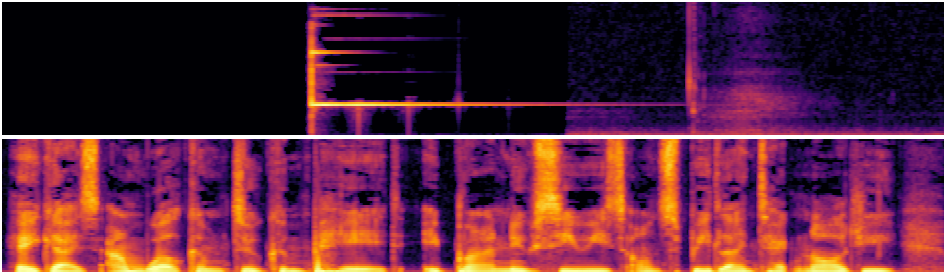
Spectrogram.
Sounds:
ding

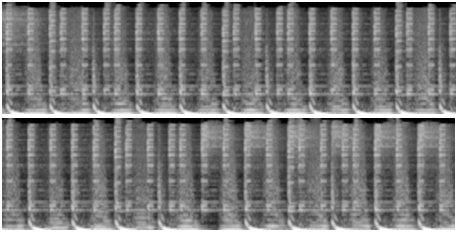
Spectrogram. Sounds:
music, musical instrument

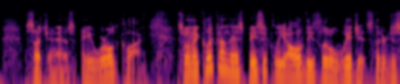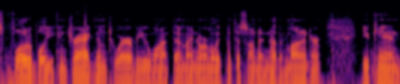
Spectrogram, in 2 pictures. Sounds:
speech

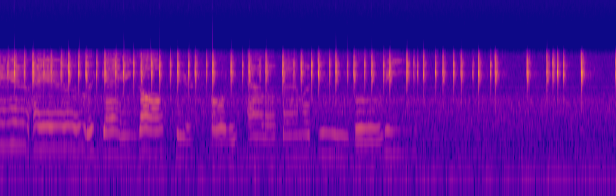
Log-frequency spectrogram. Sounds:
rattle

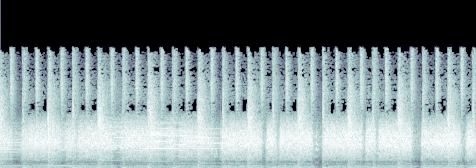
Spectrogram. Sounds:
rhythm and blues, music

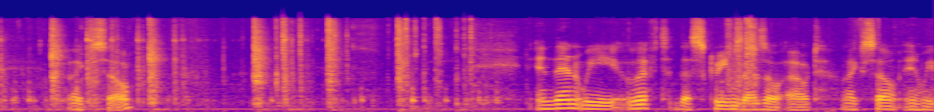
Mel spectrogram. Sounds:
inside a small room, speech

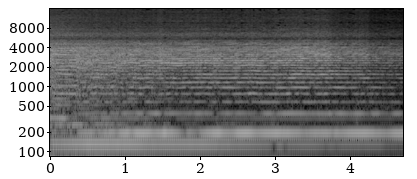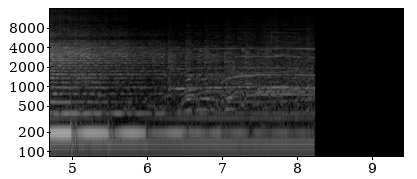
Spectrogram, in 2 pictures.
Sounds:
music, musical instrument, heavy metal, speech

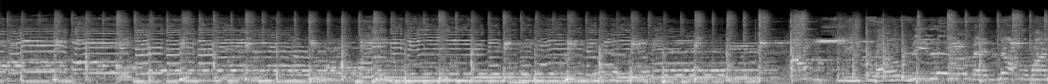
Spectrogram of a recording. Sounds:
music, male singing

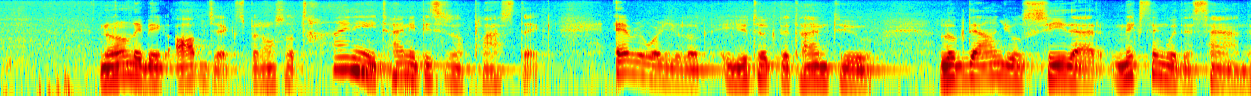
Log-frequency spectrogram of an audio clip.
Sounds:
speech

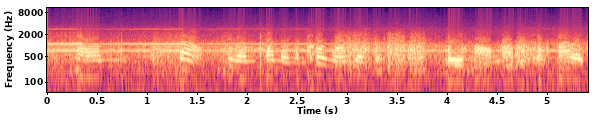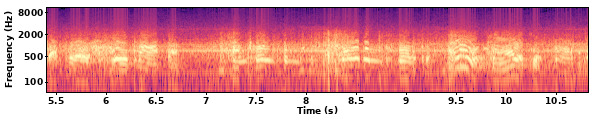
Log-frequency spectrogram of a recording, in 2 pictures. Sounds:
speech, radio

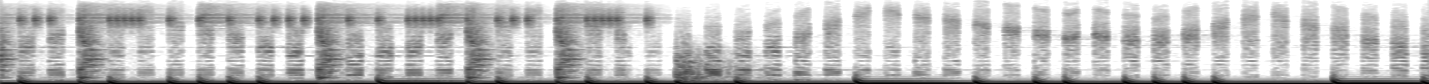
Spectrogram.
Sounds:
music, hip hop music

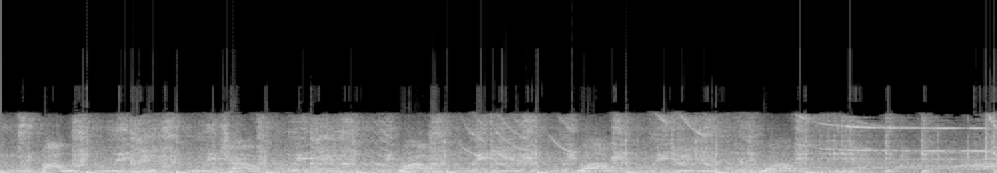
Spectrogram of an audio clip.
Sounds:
music, electronic music, techno, speech

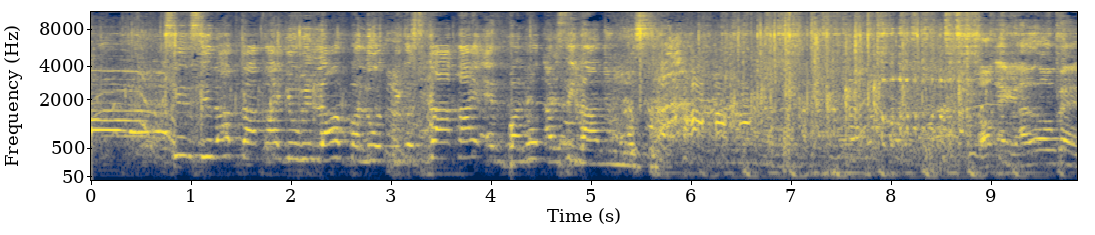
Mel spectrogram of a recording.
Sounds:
inside a large room or hall, speech, music

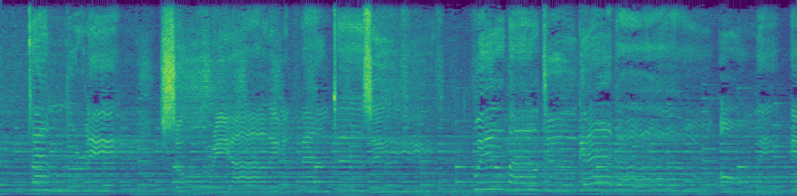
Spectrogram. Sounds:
trance music, music

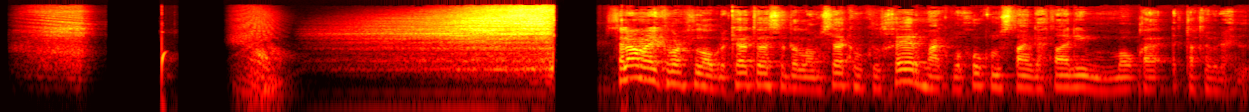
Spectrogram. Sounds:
speech, plop

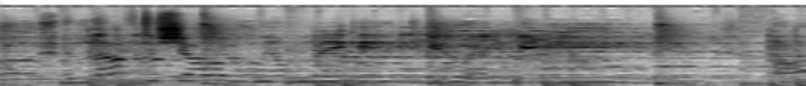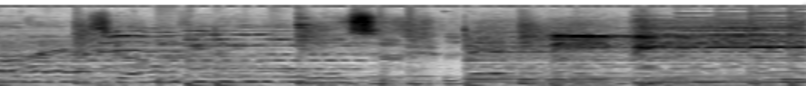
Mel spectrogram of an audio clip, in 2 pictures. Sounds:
independent music

